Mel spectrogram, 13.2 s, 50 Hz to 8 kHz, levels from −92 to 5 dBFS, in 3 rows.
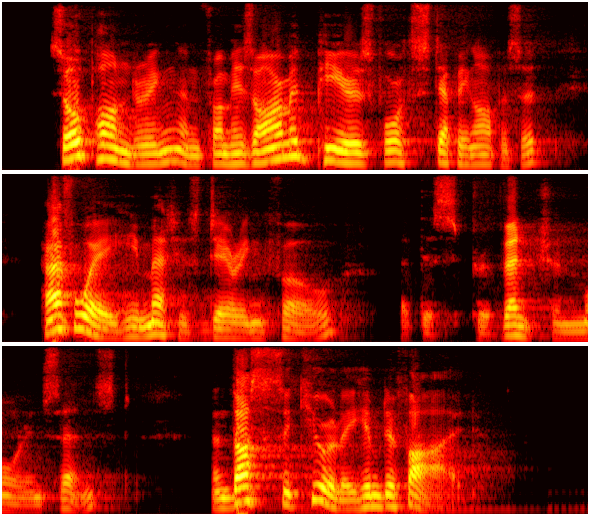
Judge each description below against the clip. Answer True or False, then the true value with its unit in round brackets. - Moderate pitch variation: False (7.0 semitones)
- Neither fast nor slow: False (125 wpm)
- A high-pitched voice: False (135 Hz)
